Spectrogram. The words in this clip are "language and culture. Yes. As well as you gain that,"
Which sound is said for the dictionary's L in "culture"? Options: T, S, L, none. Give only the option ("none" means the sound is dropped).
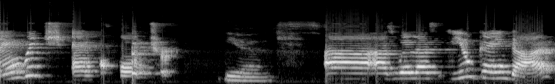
none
